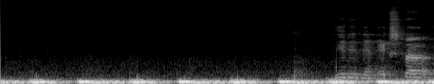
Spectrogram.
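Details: Pure uncomplicated mitral stenosis in a diagnosed patient, heard at the apical (mitral) area at about 60 a minute: loud S1, opening snap after S2, low-pitched rough rumbling mid-diastolic murmur louder at the end.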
